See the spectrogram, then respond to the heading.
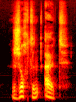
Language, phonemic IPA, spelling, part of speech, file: Dutch, /ˈzɔxtə(n) ˈœyt/, zochten uit, verb, Nl-zochten uit.ogg
- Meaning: inflection of uitzoeken: 1. plural past indicative 2. plural past subjunctive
